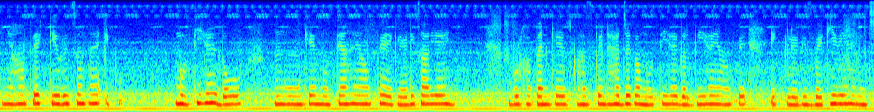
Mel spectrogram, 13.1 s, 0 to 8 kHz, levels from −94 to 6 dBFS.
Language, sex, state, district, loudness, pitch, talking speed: Hindi, female, Punjab, Kapurthala, -14 LUFS, 215 Hz, 170 wpm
